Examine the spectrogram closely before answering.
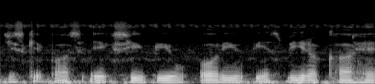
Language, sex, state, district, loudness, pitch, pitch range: Hindi, male, Uttar Pradesh, Lalitpur, -16 LUFS, 100 Hz, 95-110 Hz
